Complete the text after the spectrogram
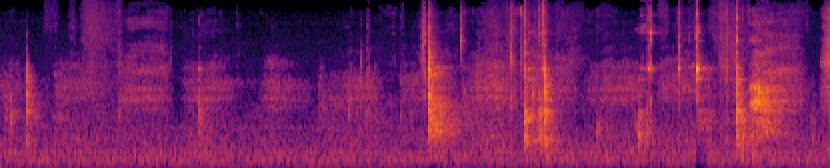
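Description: Metal chain links clink and rattle.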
